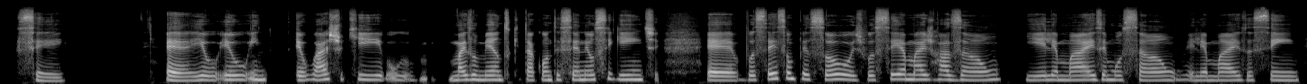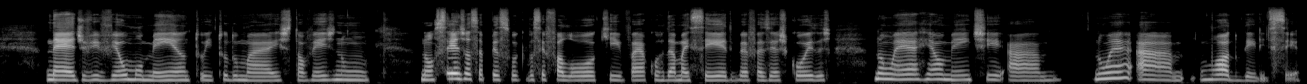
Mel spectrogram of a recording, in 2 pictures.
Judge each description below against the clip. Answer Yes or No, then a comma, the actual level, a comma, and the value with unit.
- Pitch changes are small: Yes, narrow, 2.1 semitones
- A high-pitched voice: Yes, high, 205 Hz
